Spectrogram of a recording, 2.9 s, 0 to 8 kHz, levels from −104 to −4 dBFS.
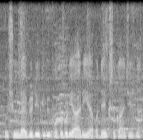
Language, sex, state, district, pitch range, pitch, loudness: Hindi, male, Rajasthan, Nagaur, 105-110 Hz, 105 Hz, -15 LUFS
